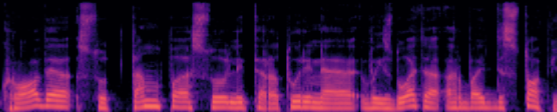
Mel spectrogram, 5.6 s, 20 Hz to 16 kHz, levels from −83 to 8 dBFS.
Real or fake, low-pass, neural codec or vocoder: real; 14.4 kHz; none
